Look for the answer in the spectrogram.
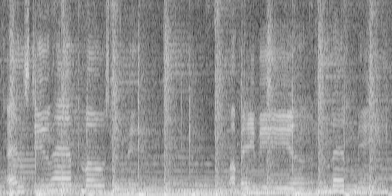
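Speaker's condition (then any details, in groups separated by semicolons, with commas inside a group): No condition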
